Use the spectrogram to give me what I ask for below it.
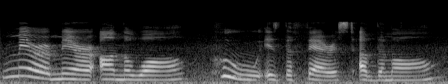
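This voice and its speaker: At a fairly slow pace, a woman uses a put-on character voice with a fairly high pitch over clear background noise. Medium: read story. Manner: imperious.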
